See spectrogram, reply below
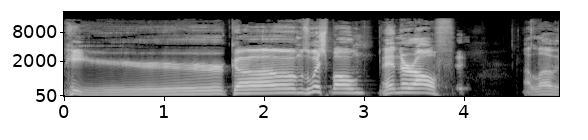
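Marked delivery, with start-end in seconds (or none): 0.0-3.0 slow, drawn-out track announcer call; race announcer. Retold or imitated. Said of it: "You up there going". 3.2-3.9 high and loud, they're off; excited race call. Retold or imitated. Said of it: "You up there going".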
